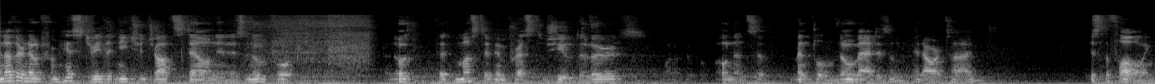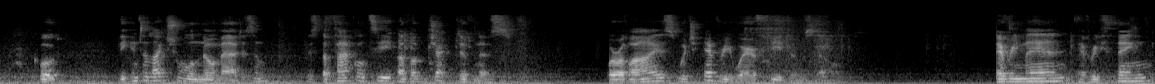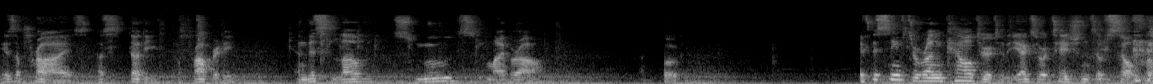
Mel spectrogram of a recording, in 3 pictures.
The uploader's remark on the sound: Hosted by the Villanova University Department of Philosophy, a lecture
